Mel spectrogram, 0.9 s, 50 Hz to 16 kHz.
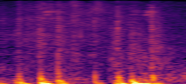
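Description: Horse hooves clip-clop in Red Dead Redemption 2, a steady run of close, fairly loud, evenly spaced beats with no voices over them.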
